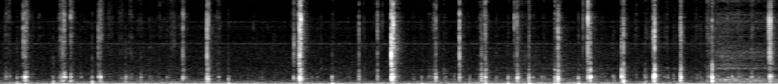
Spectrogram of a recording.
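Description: A small orange solid polyurethane foam stress ball with a pebbled basketball texture is held in the hands and scratched quickly with the fingernails. About twenty short, crisp, bright scratches stand out over a steady low hum, each dying away almost at once.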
